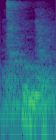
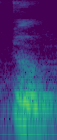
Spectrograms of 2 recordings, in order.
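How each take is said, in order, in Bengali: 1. t টি জোরালো মহাপ্রাণ। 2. t টি সাধারণ, অল্পপ্রাণ। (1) "টের উচ্চারণটা হবে হচ্ছে থয়ের উচ্চারণ" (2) "আগে আমরা বলতাম হচ্ছে কি টু"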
